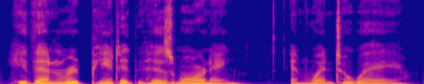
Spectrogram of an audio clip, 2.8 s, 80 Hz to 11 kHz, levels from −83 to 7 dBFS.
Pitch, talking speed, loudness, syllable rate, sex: 170 Hz, 170 wpm, -18 LUFS, 5.1 syllables/s, female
